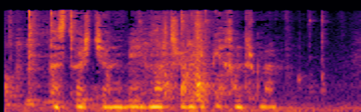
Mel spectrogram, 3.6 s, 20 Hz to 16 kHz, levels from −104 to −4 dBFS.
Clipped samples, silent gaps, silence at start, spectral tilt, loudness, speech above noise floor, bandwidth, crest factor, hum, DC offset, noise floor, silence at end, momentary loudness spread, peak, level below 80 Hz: under 0.1%; none; 0.05 s; -3.5 dB/octave; -26 LUFS; 23 dB; 11.5 kHz; 18 dB; none; under 0.1%; -49 dBFS; 0.4 s; 12 LU; -8 dBFS; -50 dBFS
